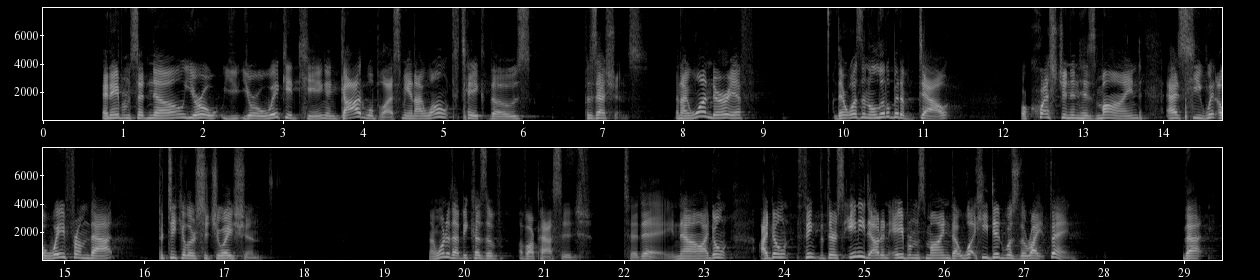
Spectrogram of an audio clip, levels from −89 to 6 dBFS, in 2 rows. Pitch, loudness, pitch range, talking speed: 195 Hz, -34 LUFS, 180-220 Hz, 155 wpm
